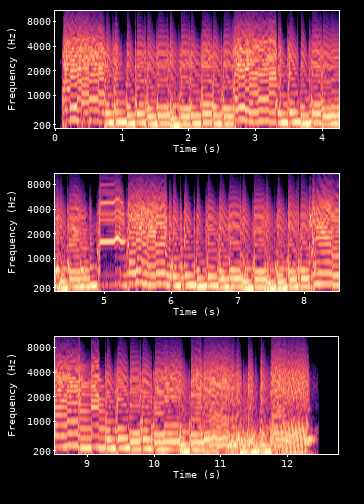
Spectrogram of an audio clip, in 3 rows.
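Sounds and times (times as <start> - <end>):
electric guitar lick on humbucker pickup: 0.1 - 12.5.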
